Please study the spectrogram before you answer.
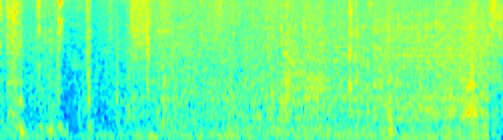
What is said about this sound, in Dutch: We rijden nu in noodvaart het dorp door om eh, te kijken of we nog getuige kunnen zijn van een actie.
